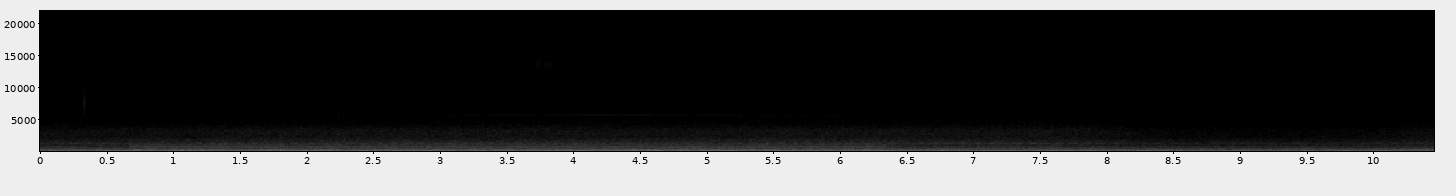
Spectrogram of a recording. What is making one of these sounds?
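Tyres roll steadily along a road.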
